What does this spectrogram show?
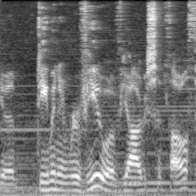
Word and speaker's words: Yog-Sothoth: demon in review of yog sothoth or yogg-satot i'm just going to say yog-sothoth how about that we'll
